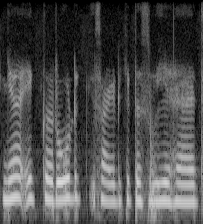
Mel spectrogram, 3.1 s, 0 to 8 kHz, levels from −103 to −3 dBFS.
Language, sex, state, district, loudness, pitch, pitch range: Hindi, female, Bihar, Purnia, -28 LUFS, 215 Hz, 205-225 Hz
